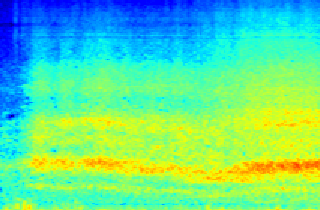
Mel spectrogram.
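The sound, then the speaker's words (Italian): Football crowd in a Bergamo stadium at an Atalanta–Inter match: a steady, murmuring roar of massed fans that swells gradually and grows louder toward the end. “Stiamo tacendo per farvi sentire il pubblico di Bergamo, se si sente sì. In sottofondo.”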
